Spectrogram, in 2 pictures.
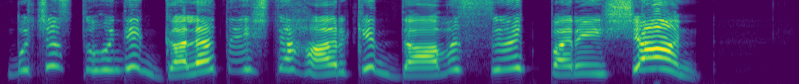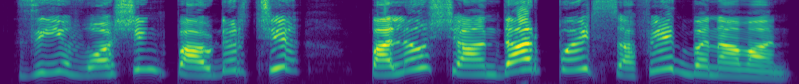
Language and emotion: Kashmiri, angry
